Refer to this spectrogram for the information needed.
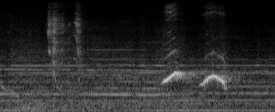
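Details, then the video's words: Male pet African grey parrot kept in a cage, sounding two clear arched whistled notes in quick succession after a couple of soft breathy sounds, over a low steady indoor hum. "kookoo the African Grey sounds"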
